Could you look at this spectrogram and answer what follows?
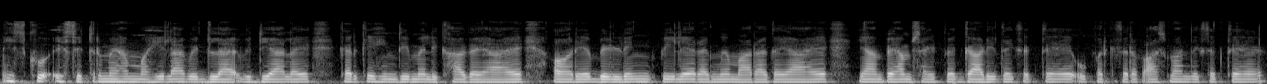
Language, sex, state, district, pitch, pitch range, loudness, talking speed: Hindi, male, Uttar Pradesh, Ghazipur, 120 Hz, 120-125 Hz, -18 LUFS, 185 wpm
